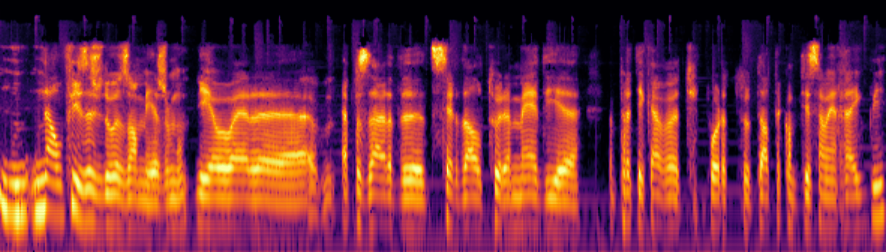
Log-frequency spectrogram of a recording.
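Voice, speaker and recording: In an unremarkable speaking voice of medium pitch, a man talks at a fairly slow pace with very even loudness, the sound dry and close with no echo. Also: ordinary pitch variation. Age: 60s. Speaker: journalist. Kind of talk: interview.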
